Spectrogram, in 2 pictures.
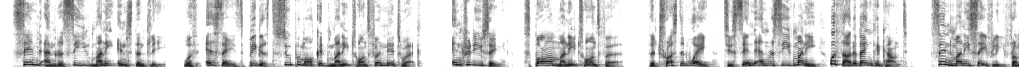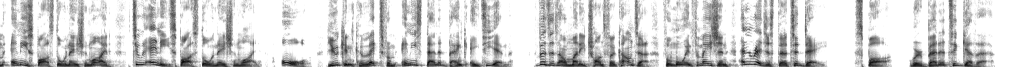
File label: Soft Sell; SPAR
